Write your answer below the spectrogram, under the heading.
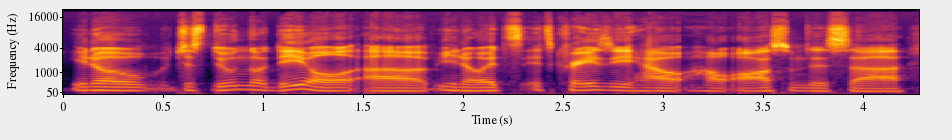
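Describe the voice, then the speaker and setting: A man with a crisp, bright voice talks quickly as a podcast host. His delivery is casual and upbeat, rambling along with bro-ish slang. The sound is close and dry, as in a studio. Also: mid-range voice, no room sound. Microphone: close studio microphone.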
